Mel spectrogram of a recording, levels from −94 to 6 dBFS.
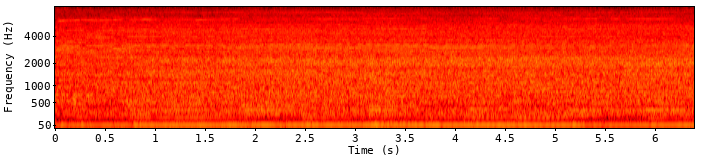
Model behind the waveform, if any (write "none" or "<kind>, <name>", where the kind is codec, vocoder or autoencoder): none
